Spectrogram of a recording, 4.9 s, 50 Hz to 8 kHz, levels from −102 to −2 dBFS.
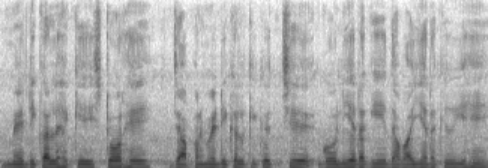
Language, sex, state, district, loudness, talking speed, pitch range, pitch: Hindi, male, Maharashtra, Nagpur, -32 LUFS, 195 wpm, 135-145 Hz, 140 Hz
